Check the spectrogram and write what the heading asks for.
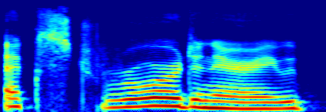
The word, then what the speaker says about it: extraordinary: So this extraordinary ability, extraordinary, you could call it extraordinary, but we pronounce it extraordinary. We make the A and the O kind of the same sound. You can pronounce it either way, though.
